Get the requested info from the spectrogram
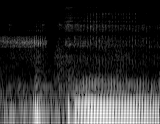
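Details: Female sleeping dog snoring: two brief snorts, then a low, drawn-out rumbling snore.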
